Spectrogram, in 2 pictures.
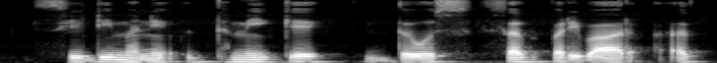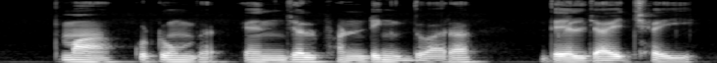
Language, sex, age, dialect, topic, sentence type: Magahi, male, 18-24, Western, banking, statement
